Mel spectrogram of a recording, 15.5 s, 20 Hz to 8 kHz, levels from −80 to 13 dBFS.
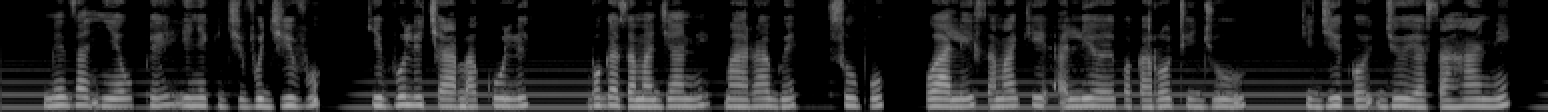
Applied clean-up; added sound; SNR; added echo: neural mask model RNNoise.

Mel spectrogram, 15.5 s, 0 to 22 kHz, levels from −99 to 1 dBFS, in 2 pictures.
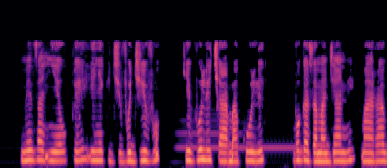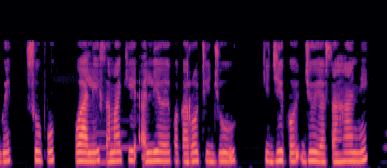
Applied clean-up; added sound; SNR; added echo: classical method Wiener filter.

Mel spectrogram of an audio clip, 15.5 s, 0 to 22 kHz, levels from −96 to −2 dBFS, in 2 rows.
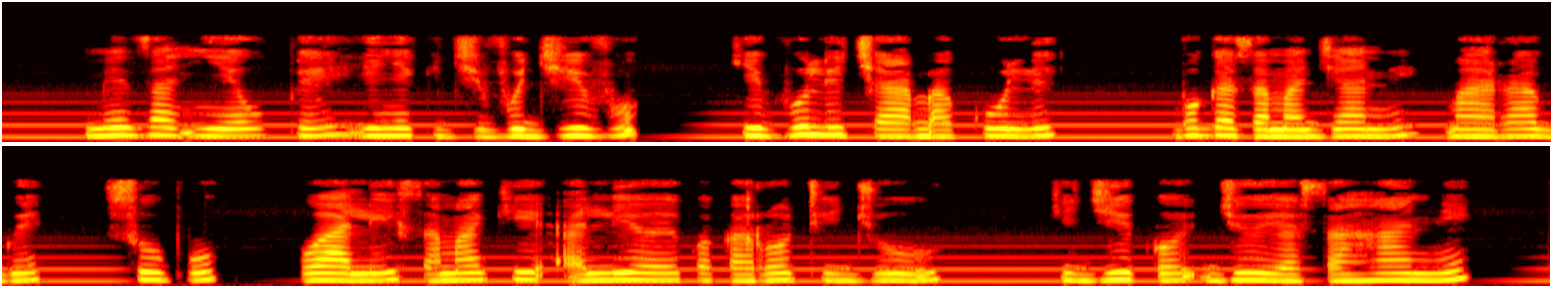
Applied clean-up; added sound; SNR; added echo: none; Wind instrument, woodwind instrument; 19 dB; none.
